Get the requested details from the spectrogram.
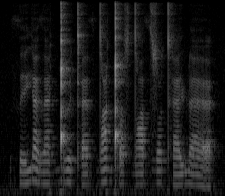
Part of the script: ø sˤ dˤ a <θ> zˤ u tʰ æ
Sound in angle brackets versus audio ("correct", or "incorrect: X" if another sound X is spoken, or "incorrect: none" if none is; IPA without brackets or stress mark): correct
